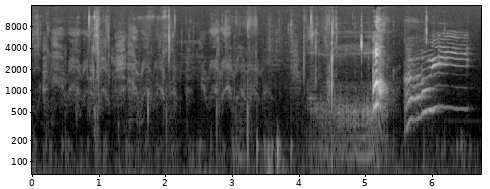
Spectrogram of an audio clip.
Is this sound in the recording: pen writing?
no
